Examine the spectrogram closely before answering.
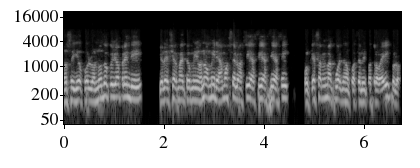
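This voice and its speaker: Delivered at a very fast pace, the speech keeps fairly even intonation and very even loudness. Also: man, fairly high pitch for a man. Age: 50s. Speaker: civil defense emergency brigade chief. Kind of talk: interview.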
